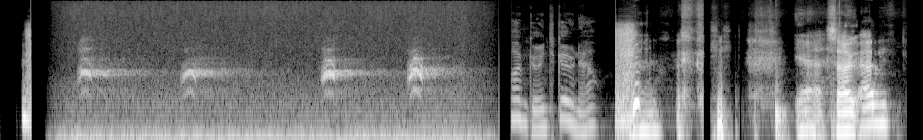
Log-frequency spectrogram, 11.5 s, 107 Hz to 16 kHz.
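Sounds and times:
raven cawing: 0.9 - 1.6, 2.2 - 2.8, 4.0 - 5.8
speech: 6.6 - 11.2.

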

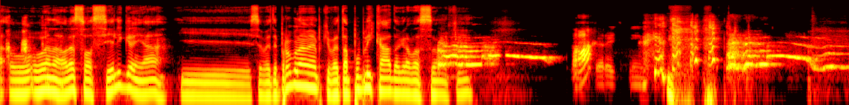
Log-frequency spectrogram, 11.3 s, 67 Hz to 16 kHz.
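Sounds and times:
laughter: 0.0 - 0.9, 8.6 - 10.0
speech: 0.0 - 6.4, 8.0 - 9.2
dog howling: 5.8 - 7.5, 9.7 - 11.3
dog giving quick rough barks: 9.7 - 10.3.

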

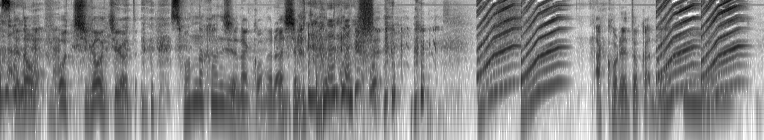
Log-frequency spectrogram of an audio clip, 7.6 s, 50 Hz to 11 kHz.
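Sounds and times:
speech: 0.2 - 4.1, 6.0 - 7.4
laughter: 3.0 - 4.4
whooping electronic emergency alert alarm: 4.8 - 5.7, 6.6 - 7.6.

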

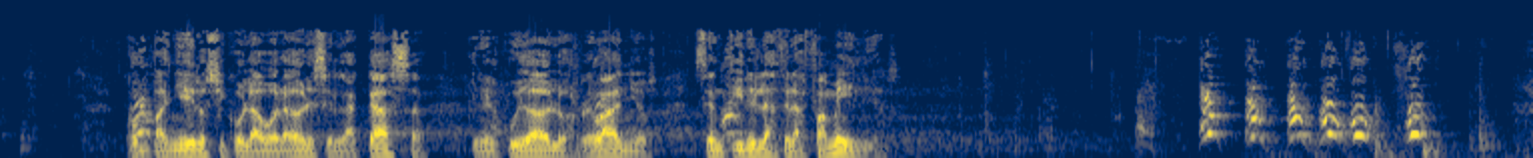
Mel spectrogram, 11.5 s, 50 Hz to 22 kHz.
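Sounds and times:
speech: 0.1 - 0.4, 1.0 - 6.8
dog barking: 1.0 - 1.3, 5.3 - 5.7, 8.5 - 10.9.

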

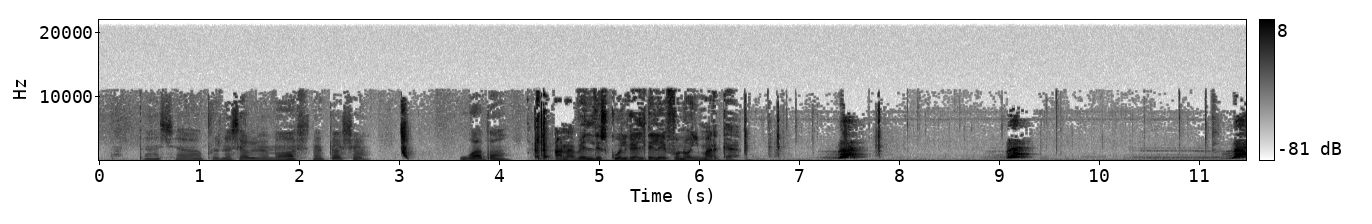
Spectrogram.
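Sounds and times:
faint low hum: 0.0 - 11.4
speech: 0.4 - 2.8, 3.6 - 6.5
dog barking: 7.3 - 7.8, 9.0 - 9.4, 11.2 - 11.4.

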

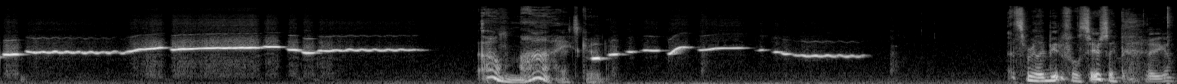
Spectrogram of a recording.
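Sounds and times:
person whistling a slow melody with vibrato: 0.0 - 4.3, 5.9 - 8.7
speech: 5.0 - 6.1, 10.2 - 11.7.

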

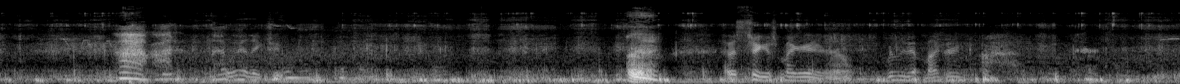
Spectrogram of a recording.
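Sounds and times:
dogs' footsteps and scuffling outdoors: 0.0 - 11.7
speech: 2.5 - 4.2, 6.3 - 6.7, 7.3 - 10.1.

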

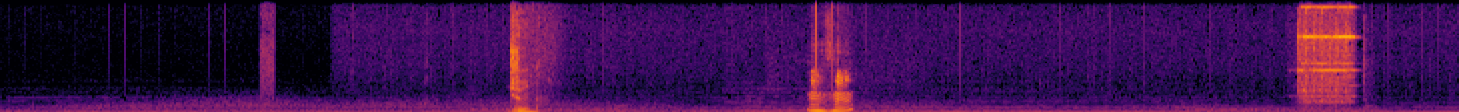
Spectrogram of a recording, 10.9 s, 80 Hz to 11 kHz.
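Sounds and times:
speech: 3.8 - 4.1, 6.2 - 6.5
telephone electronic ring: 9.7 - 10.3.

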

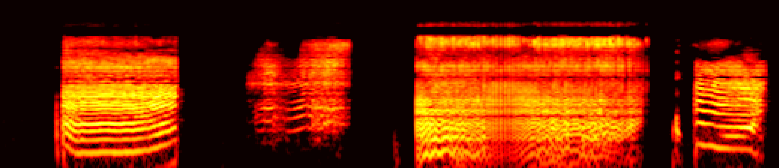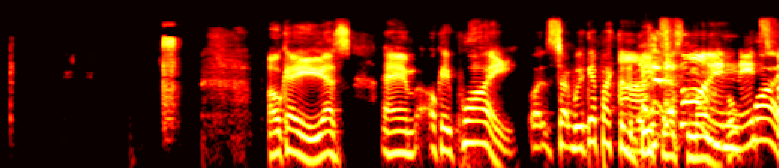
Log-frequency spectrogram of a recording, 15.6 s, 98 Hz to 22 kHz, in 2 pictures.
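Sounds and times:
car's novelty fart sound effect: 0.6 - 1.9, 2.5 - 3.6, 4.2 - 7.9, 9.4 - 9.8
speech: 10.5 - 15.5
laughter: 13.3 - 15.5.

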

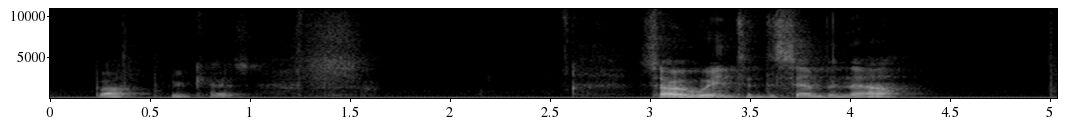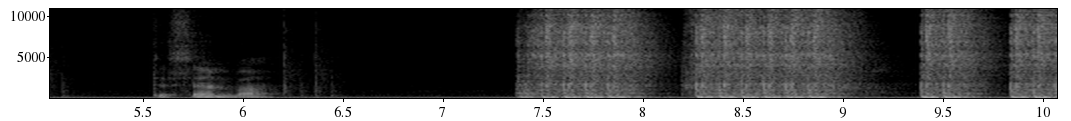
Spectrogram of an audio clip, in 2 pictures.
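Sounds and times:
speech: 0.2 - 1.6, 3.0 - 4.4, 5.6 - 6.3
rapid automatic gunfire: 7.4 - 10.0.

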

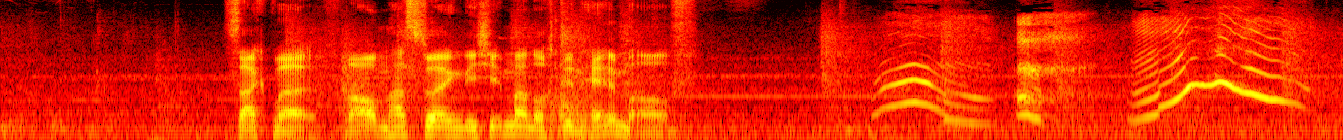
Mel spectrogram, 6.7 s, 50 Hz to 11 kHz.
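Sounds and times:
speech: 1.1 - 3.6
baby babbling with coos and squeals: 4.4 - 6.6.

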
